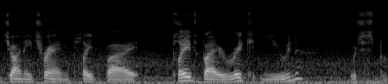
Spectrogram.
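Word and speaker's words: Yune: Tran, played by Rick Yoon, which is his last name is spelled Y-U-N-E. It's like saying June, but taking out the J and putting the Y into it, so it's spelled Y-U-N-E in Racehorse 2001.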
